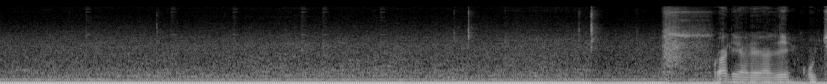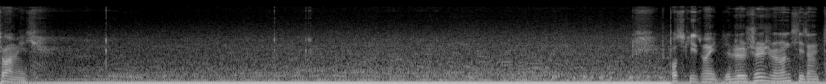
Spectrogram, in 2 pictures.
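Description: A race car engine hums steadily at low speed.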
